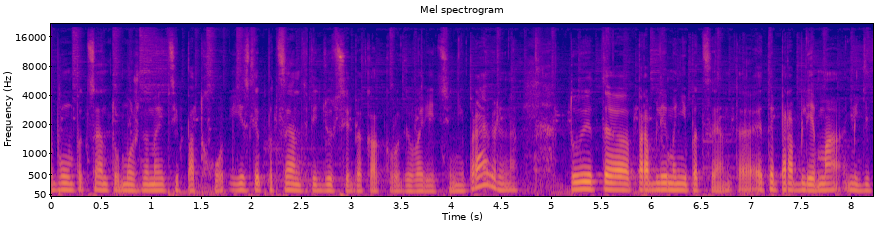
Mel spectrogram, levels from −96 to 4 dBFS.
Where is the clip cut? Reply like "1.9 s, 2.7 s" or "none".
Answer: 1.8 s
